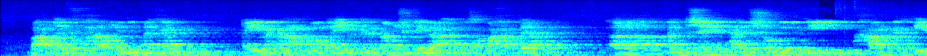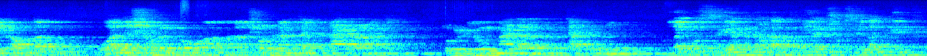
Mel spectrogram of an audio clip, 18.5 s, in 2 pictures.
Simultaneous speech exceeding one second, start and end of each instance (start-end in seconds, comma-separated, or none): none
